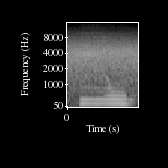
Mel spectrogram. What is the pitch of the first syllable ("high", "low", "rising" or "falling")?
low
